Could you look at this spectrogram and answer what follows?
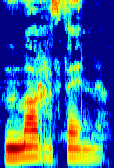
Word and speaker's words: Myrddin: I'm going to call in my spirit guides, my druid, who is called Myrddin, which is the Welsh pronunciation of Merlin.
